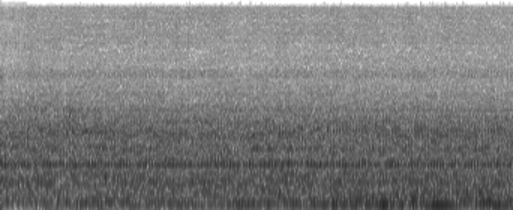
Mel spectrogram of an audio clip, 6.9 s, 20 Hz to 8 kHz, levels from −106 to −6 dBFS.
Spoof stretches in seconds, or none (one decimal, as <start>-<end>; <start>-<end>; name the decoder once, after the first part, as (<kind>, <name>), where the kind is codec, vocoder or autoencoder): 0.0-1.5 (codec, SNAC); 2.2-4.4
